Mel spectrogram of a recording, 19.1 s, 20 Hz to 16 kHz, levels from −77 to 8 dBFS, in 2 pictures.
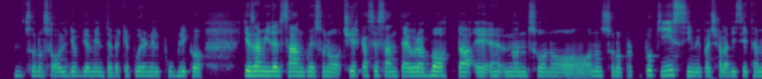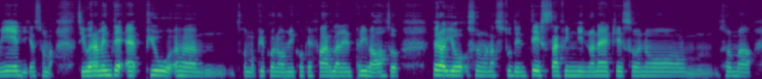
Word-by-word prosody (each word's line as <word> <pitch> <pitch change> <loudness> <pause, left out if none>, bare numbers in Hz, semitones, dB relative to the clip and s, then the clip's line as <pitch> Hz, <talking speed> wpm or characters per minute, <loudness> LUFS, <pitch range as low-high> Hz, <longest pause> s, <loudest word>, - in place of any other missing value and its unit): mhmm, 205 - -15
sono 195 0 -8
soldi, 190 +1 -6
ovviamente, 190 0 -5
perché 190 +1 -9
pure 195 -1 -4
nel 190 0 -7
pubblico 195 -1 -5 0.5
gli 210 - +4
esami 200 -1 +5
del 195 0 +4
sangue 195 0 +2
sono 185 -1 -6
circa 200 0 -2
60 195 -1 -3
euro 190 +1 +2
a 185 - -2
botta 195 -1 +1
e, 185 -1 -2
ehm, 190 +1 -5
non 190 0 -5
sono 185 -2 -7
non 195 0 -6
sono 190 -1 -7
proprio 190 +1 -16
pochissimi. 215 -4 -2
Poi 185 - -4
c'è 185 - -7
la - - -2
visita 190 0 -6
medica, 200 -1 +3
insomma 190 -1 -7 0.3
sicuramente 210 +2 +6
è 205 0 +5
più 215 -1 +4
ehm, 190 -2 -2
insomma 185 -3 -10
più - - -5
economico 185 -1 -4
che 200 +1 -4
farla 195 -1 +2
nel 185 0 -2
privato 190 -2 0 0.4
però 225 -2 +9
io 205 -1 +4
sono 205 -1 -5
una 195 0 -3
studentessa, 200 0 +2
quindi 200 0 -2
non 190 0 -1
è 200 0 +7
che 200 0 -3
sono 190 -1 -5
mhmm, - - -16
insomma 190 -3 -5
195 Hz, 175 wpm, -21 LUFS, 190-200 Hz, 0.5 s, però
